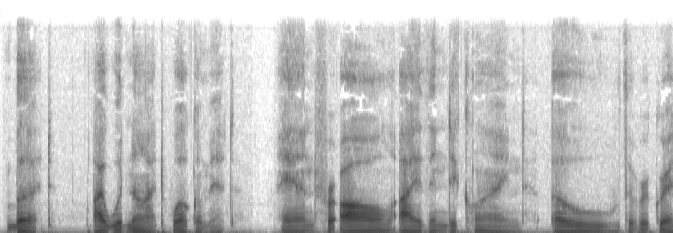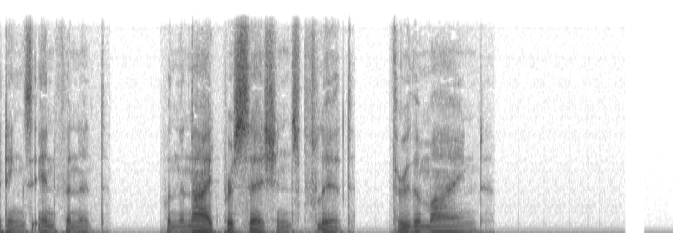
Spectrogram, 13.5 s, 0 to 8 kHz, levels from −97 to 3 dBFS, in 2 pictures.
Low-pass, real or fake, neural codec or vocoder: 7.2 kHz; real; none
